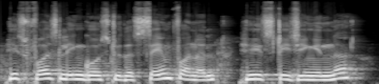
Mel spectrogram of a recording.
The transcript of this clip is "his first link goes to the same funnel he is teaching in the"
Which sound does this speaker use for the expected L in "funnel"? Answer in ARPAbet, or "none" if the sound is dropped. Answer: L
